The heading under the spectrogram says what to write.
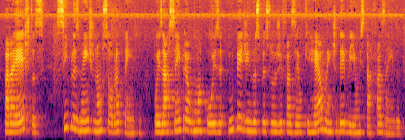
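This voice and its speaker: A woman voicing a sly faceless man who coaxes in a soft, wheedling near-whisper, drawn out slowly. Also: sits high, natural voice. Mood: smug. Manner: slow, honeyed persuasion.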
